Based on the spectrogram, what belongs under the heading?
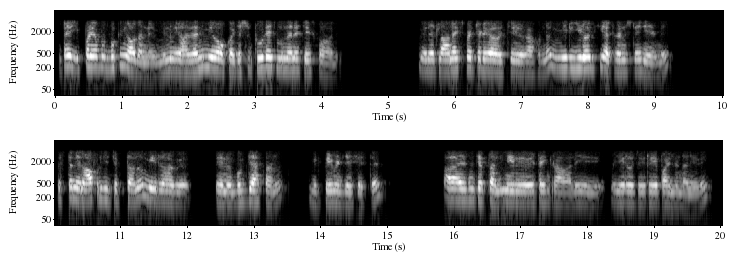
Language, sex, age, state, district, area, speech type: Telugu, male, 18-30, Andhra Pradesh, Guntur, urban, conversation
